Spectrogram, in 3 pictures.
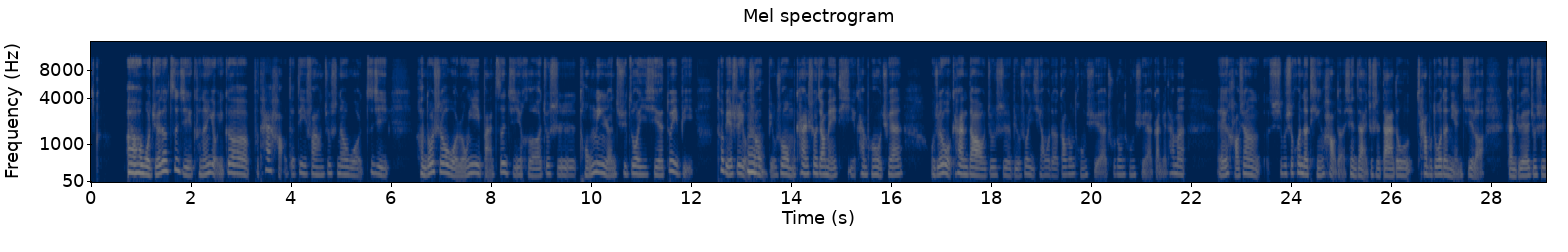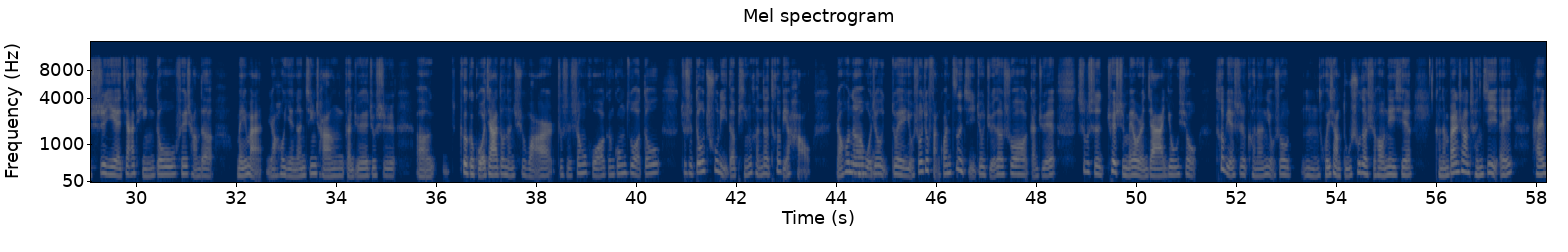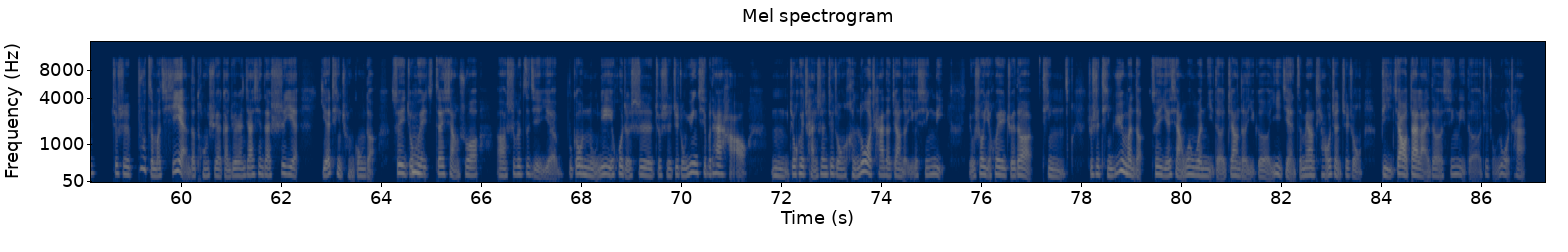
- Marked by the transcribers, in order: other background noise; teeth sucking; lip smack
- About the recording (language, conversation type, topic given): Chinese, advice, 我总是和别人比较，压力很大，该如何为自己定义成功？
